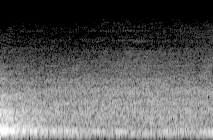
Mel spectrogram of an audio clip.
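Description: A man's speech trails off at the very start, then a steady, even background noise with no distinct events fills the pause.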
